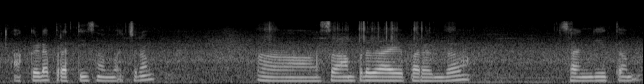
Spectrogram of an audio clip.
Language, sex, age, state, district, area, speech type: Telugu, female, 30-45, Andhra Pradesh, Chittoor, urban, spontaneous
